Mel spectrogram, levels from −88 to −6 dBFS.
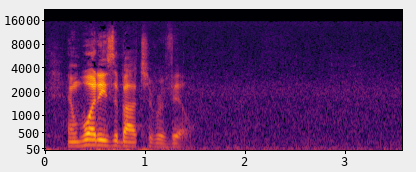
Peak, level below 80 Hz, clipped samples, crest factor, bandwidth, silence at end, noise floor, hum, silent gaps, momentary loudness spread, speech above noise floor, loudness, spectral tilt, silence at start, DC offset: -2 dBFS; -56 dBFS; under 0.1%; 26 dB; 16 kHz; 2.15 s; -52 dBFS; none; none; 20 LU; 28 dB; -21 LUFS; -2 dB/octave; 0 s; under 0.1%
